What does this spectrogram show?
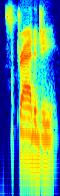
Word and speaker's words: strategy: i would say that i would pronounce the y a little stronger at the end strategy e okay try the g i i wouldn't um emphasize the the syllable um but i would just say it um maybe a little more clearly uh fully pronounce the e strategy strategy and you want to emphasize the a strat strategy strategy good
